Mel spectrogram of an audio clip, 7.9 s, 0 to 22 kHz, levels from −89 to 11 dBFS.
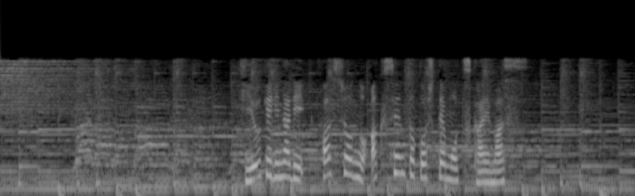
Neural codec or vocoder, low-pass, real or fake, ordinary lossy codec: none; 7.2 kHz; real; none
